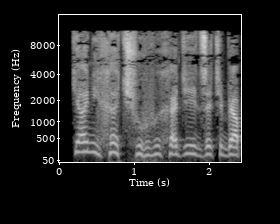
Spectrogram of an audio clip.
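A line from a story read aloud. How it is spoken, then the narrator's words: Moaning. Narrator (Russian): простонала Санса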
